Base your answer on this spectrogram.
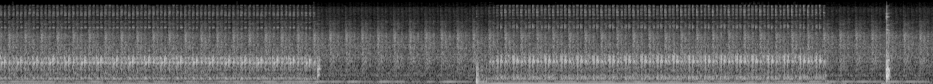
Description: Engine is knocking on this Dacia Sandero so I used a stethoscope to try and track the noise.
